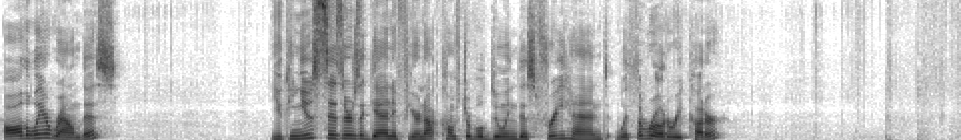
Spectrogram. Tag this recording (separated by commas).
inside a small room, Speech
